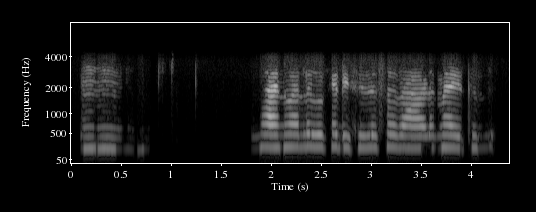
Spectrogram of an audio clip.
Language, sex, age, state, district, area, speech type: Telugu, female, 18-30, Telangana, Ranga Reddy, urban, conversation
